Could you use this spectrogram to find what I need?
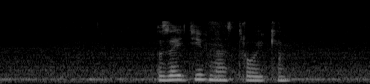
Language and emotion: Russian, neutral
